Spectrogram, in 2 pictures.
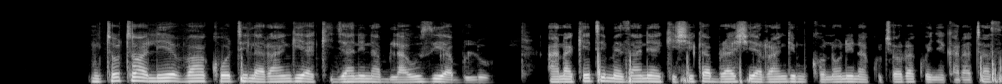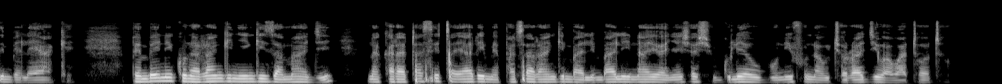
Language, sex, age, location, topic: Swahili, male, 25-35, Nairobi, education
